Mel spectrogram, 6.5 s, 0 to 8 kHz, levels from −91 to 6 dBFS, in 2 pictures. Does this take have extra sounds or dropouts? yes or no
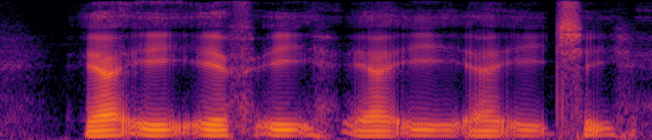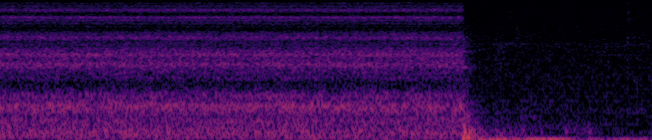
no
